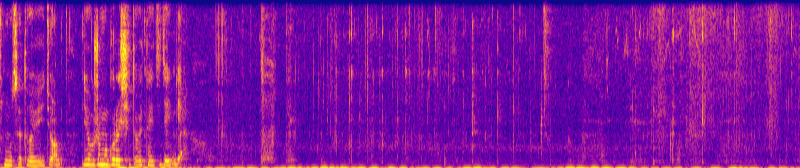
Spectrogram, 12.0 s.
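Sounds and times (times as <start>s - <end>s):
chewing juicy fruit: 2.8s - 12.0s.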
